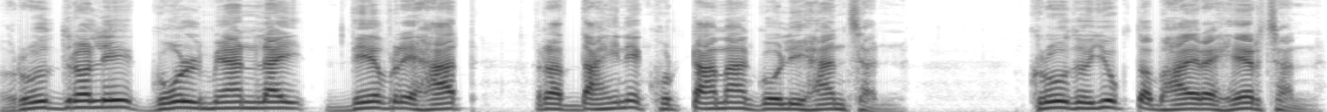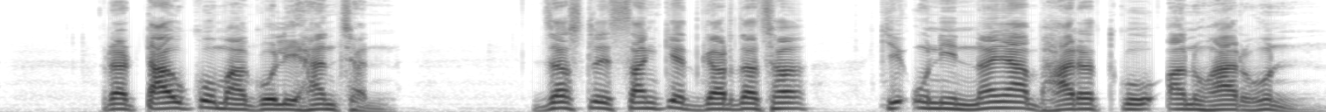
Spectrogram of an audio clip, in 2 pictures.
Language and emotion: Nepali, neutral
